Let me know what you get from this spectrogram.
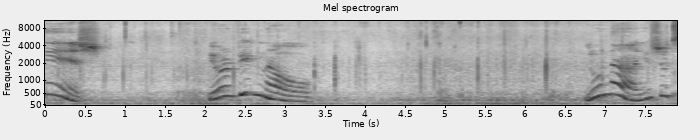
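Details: Pet cats at home: Luna, a mother cat who still nurses her adult daughter. Three drawn-out meows, each rising then falling, at the start, middle and end, over a low steady hum, with a person speaking to Luna.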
